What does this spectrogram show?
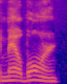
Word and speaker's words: Melbourne: Can't say Melbourne. Like Azie Osborne. Can't say it like that. It's Melbourne.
